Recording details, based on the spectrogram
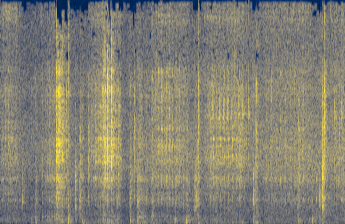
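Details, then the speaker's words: Small DC motor from a Panasonic DVD/VCR combo overvolted on a variac: ragged buzz with irregular crackling bursts and clicks; brushes arcing on the commutator at excessive voltage. "I still hear the brushes some in contact with the commutator so I might get something more out of it"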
